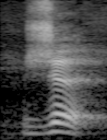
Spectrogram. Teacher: All you do is take the voiceless counterpart of this sound, which is sh, and add voicing. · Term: voiced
